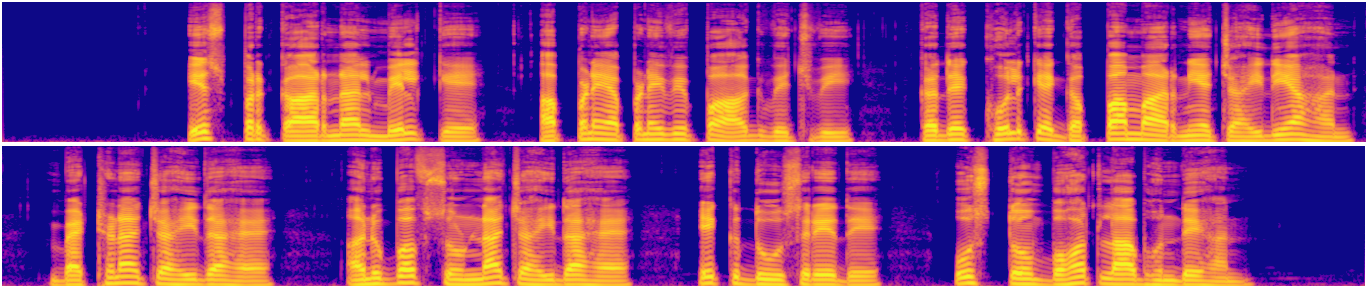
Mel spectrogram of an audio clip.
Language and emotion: Punjabi, neutral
